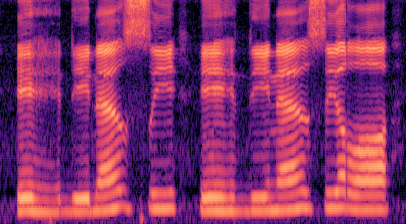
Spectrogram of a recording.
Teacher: Kemudian menghilangkan tasydid, tidak ada tasydidnya.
